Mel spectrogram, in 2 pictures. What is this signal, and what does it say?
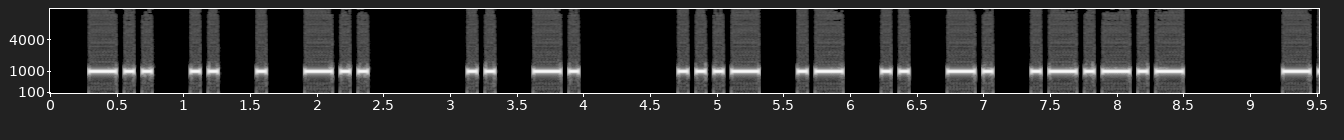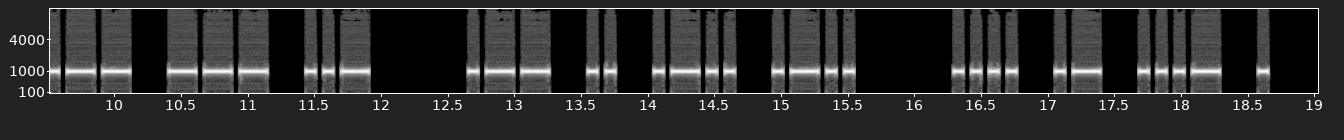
Morse code, heard as a keyed tone, about 18 wpm, spaced as for 15 wpm, 1000 Hz. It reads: DIED IN VAIN. YOU WILL HAVE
